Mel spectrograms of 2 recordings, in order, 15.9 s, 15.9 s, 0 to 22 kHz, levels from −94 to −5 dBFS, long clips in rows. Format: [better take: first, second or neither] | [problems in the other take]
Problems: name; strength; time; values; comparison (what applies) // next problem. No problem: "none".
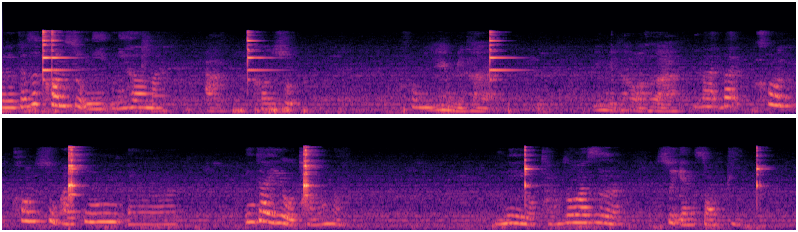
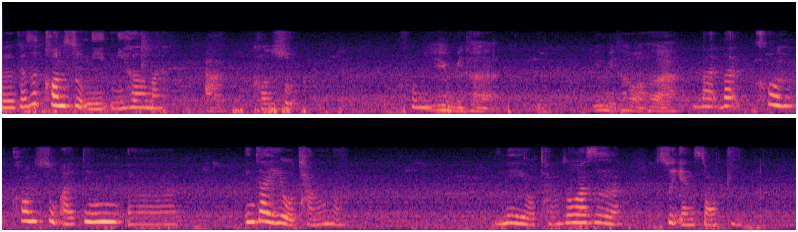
second | background sound (Chink, clink); as loud as the speech // room echo; dies away in 0.3 s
